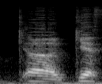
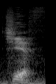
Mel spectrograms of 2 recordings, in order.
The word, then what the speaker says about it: GIF: Apparently, supposed to be pronounced as GIF. It's not. Not when it's The Craig came out and graphic. said No, the G is supposed to be pronounced like a J, which unfortunately is, according to Mum, isn't a uncommon thing.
